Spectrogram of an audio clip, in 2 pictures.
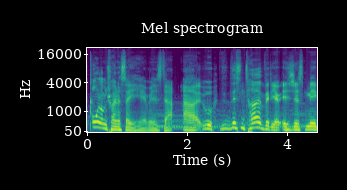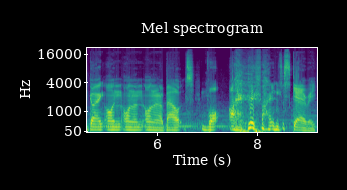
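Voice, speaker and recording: A man's voice: medium pitch, lively intonation, measured pace, hardly any pauses, over music. A man giving casual, unscripted video commentary, rambling and hedging as he goes and repeating words for emphasis. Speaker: video host.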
